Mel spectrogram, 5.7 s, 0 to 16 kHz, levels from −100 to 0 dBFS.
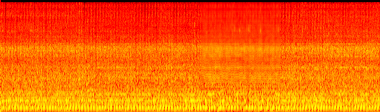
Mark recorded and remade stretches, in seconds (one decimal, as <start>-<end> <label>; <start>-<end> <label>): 0.0-3.0 recorded; 3.0-4.2 remade; 4.2-5.7 recorded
